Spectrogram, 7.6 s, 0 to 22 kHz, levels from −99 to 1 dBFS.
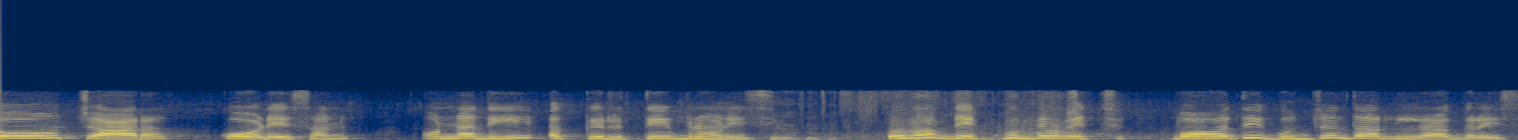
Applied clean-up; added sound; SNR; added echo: neural separator model SepFormer DNS4.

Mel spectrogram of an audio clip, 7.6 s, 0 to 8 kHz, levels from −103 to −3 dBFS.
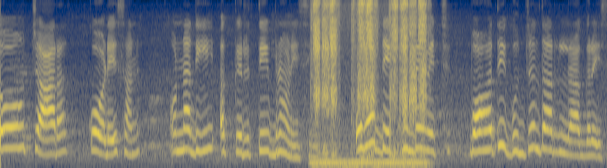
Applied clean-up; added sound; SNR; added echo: none; Writing; -4 dB; none.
